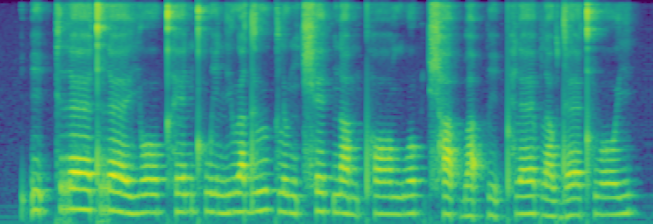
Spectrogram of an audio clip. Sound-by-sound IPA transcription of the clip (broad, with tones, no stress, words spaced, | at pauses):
ʔi˨˩ʔkrɛː˧trɛː˨˩ joː˧kʰe˦˥n kʰwi˩˦njɯ˧a̯dɯː˥˩ klɯ˨˩ŋt͡ɕʰe˥˩k̚na˨˩m pʰɔː˧ŋwo˥˩k̚ t͡ɕʰa˨˩p̚ba˨˩ʔ pi˨˩ʔpʰlɛː˥˩pla˨˩w dɛː˧kʰwoː˦˥j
